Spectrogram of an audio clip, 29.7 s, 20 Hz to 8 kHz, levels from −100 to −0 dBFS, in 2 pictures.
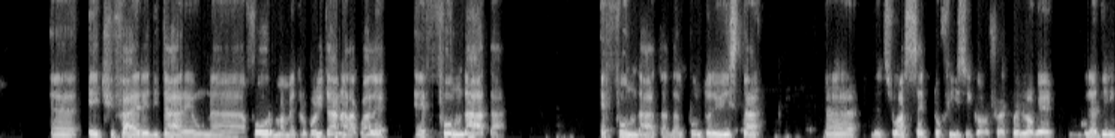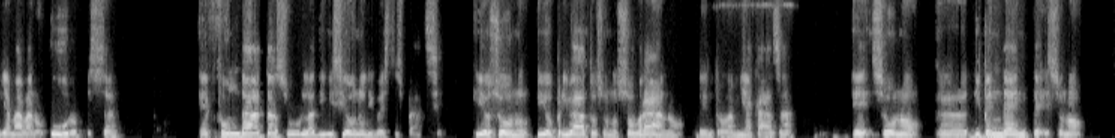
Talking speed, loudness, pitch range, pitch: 105 wpm, -22 LUFS, 115-145 Hz, 130 Hz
